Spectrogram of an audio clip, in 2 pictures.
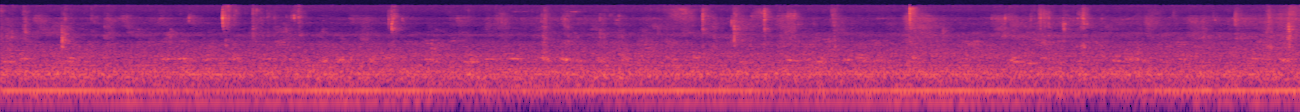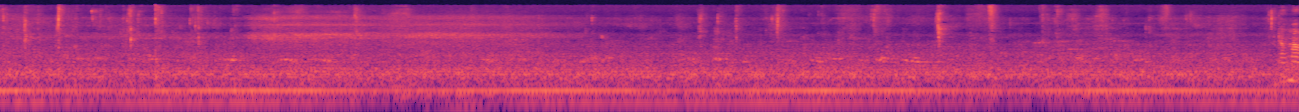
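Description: Fingers squishing and picking through wet vegetables in a stainless steel bowl, with scattered small clicks, over a steady low hum.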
